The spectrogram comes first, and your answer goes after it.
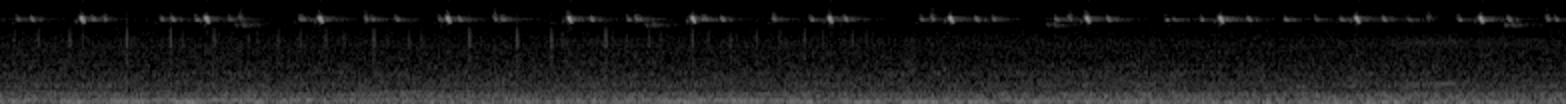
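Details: High, piercing cricket chirps recur evenly about every three-quarters of a second, with quieter overlapping chirps and steady low background noise.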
